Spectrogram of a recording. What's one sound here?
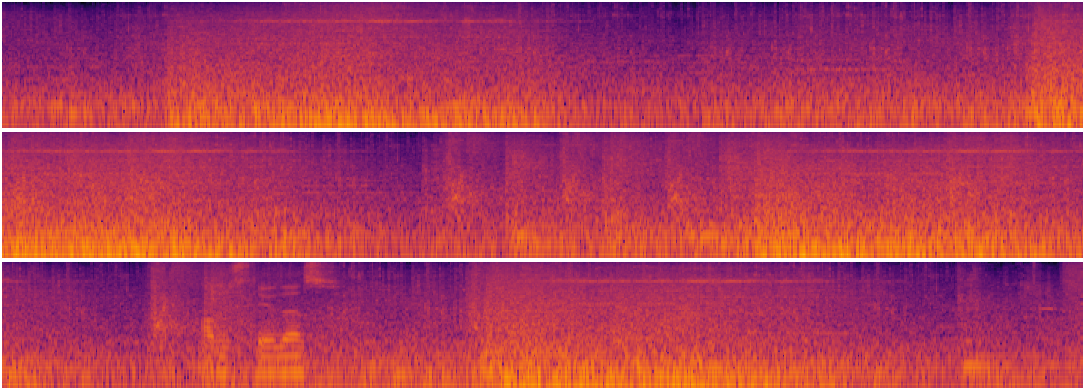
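Heavy swinging blades rush past with a loud, roaring whoosh, again and again.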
